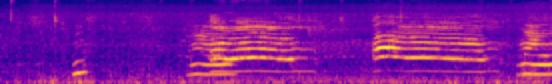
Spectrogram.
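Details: Male cat calling to a wild female: a short rising chirp, then long drawn-out tonal meows with steady pitch, three calls in about five seconds over a constant low background hum.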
